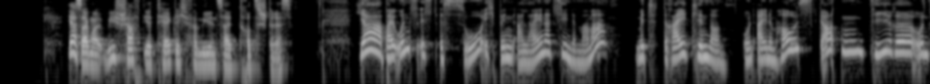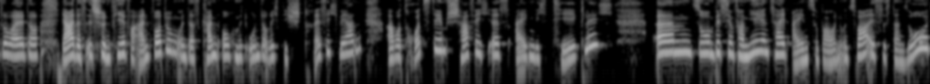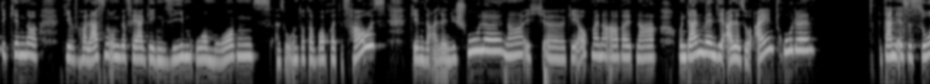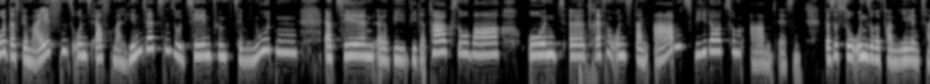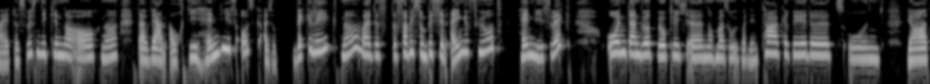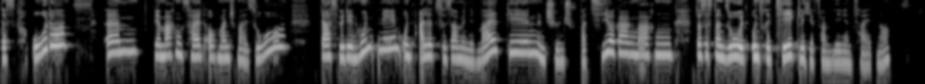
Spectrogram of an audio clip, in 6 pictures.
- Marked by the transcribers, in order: other background noise
- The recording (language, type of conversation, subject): German, podcast, Wie schafft ihr es trotz Stress, jeden Tag Familienzeit zu haben?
